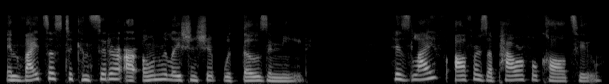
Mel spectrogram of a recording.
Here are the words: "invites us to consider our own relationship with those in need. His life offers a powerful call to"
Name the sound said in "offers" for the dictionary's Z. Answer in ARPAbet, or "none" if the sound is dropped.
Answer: Z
